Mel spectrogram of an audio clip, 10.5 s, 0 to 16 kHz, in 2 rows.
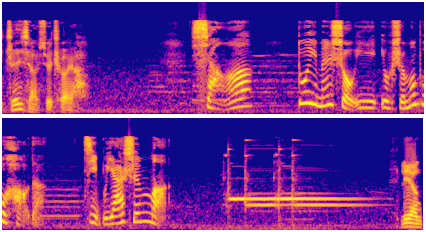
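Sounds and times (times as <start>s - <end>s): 
speech: 0.1s - 1.2s, 2.4s - 7.5s, 10.3s - 10.5s
doorbell chime ringing: 8.0s - 10.1s.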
